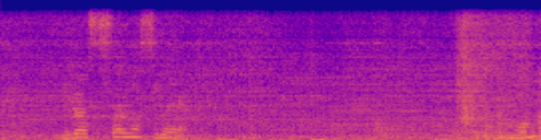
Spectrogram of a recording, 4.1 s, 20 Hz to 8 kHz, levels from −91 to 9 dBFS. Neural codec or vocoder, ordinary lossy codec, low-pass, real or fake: codec, 32 kHz, 1.9 kbps, SNAC; none; 7.2 kHz; fake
